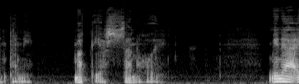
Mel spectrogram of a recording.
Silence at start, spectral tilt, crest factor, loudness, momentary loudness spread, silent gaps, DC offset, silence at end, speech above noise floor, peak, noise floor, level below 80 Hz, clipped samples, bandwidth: 0 s; -6.5 dB/octave; 18 dB; -21 LUFS; 14 LU; none; under 0.1%; 0 s; 32 dB; 0 dBFS; -49 dBFS; -44 dBFS; under 0.1%; 14 kHz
